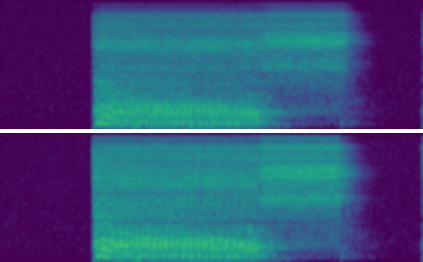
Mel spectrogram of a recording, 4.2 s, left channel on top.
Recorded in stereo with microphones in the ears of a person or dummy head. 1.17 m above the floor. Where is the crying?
I don't hear crying.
